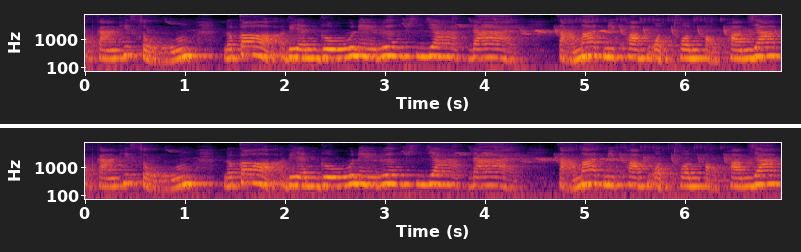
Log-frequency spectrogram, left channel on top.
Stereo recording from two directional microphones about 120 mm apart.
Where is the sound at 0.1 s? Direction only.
15° left (ahead or behind).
